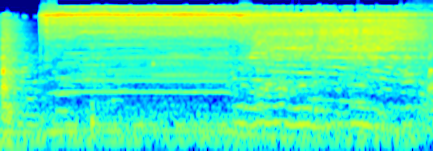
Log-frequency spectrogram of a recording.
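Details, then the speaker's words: Jeep Scrambler with a newly installed electric fuel pump, key cycled: high, thin electric hum holds steady for about five seconds, with no squeal, rattle or leak. Normal fuel pump priming. "Sounds amazing. It didn't squeal. It didn't leak. It just picked up, that's all."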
